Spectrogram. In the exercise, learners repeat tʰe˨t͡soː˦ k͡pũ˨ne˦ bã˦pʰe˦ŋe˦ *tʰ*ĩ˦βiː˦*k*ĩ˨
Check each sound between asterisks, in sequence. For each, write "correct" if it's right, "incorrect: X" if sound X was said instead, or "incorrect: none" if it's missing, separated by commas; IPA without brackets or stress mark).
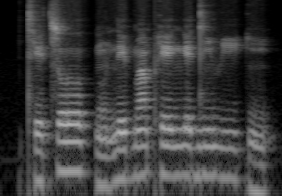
incorrect: d, correct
